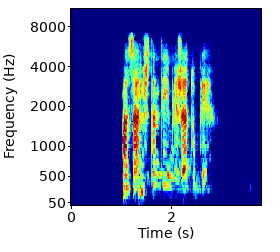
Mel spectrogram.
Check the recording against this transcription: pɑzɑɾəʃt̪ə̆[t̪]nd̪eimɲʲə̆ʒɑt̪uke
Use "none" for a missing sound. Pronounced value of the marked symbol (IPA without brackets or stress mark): none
